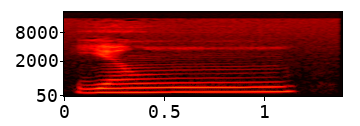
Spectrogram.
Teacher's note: Heavy اخفاء ہوگا کیونکہ ذو ہیوی لیٹر ہے. ینظرون رو رو کو موٹا پڑھیں گے، دو حرکہ مد طبعی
